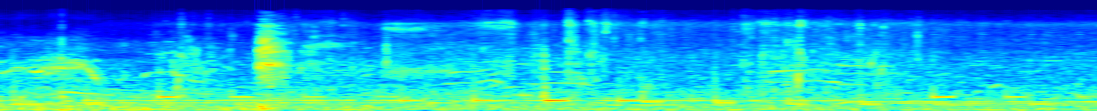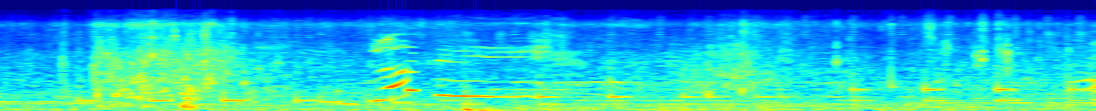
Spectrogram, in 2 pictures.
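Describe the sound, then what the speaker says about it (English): A paddle board being paddled on the sea off Boracay, with soft splashes and lapping water under a steady outdoor background, and people talking nearby throughout. "paddling."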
